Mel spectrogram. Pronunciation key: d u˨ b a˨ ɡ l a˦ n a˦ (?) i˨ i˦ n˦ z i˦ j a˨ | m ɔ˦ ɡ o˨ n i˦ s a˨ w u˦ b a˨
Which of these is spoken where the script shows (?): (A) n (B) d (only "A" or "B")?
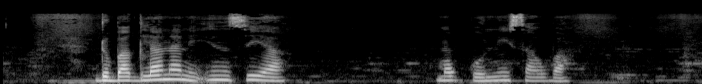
A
